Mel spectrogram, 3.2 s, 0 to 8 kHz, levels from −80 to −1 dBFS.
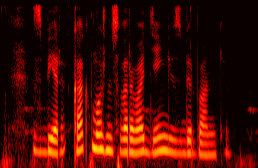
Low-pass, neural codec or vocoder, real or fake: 7.2 kHz; none; real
